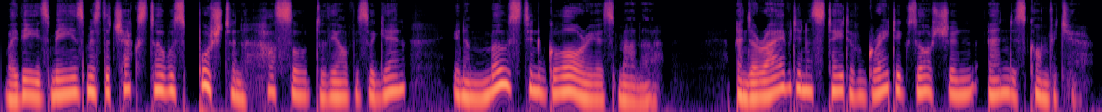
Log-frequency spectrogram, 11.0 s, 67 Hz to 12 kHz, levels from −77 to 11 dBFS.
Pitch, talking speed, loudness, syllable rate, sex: 155 Hz, 150 wpm, -19 LUFS, 4.8 syllables/s, male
